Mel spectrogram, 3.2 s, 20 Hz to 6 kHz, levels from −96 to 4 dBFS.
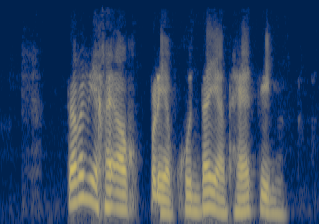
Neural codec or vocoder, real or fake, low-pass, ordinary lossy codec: none; real; 5.4 kHz; Opus, 64 kbps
